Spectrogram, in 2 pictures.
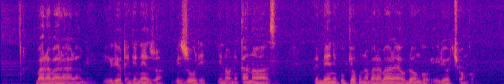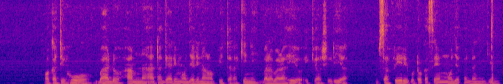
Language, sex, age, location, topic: Swahili, male, 25-35, Dar es Salaam, government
